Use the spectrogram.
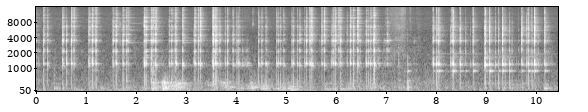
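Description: Long painted nails tap and scratch around the body of a hollow, cylindrical red painted stainless steel insulated water bottle held in both hands. Quick bursts of bright, clicky taps carry a faint metallic ring that dies away almost instantly, with softer scratching textures in between.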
